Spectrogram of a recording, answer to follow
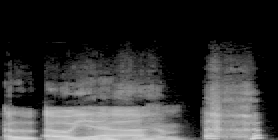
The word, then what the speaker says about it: aluminum: You say aluminum.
